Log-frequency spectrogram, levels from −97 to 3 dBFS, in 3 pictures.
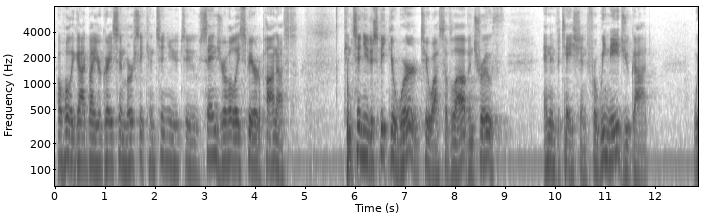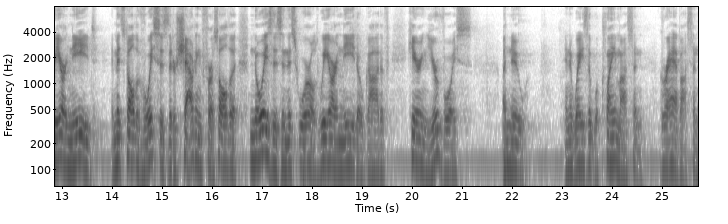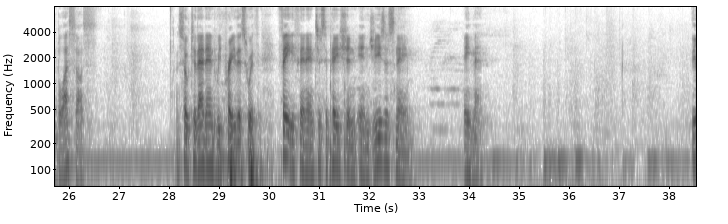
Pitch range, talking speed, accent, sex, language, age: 110-125 Hz, 150 wpm, American, male, English, 50-69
